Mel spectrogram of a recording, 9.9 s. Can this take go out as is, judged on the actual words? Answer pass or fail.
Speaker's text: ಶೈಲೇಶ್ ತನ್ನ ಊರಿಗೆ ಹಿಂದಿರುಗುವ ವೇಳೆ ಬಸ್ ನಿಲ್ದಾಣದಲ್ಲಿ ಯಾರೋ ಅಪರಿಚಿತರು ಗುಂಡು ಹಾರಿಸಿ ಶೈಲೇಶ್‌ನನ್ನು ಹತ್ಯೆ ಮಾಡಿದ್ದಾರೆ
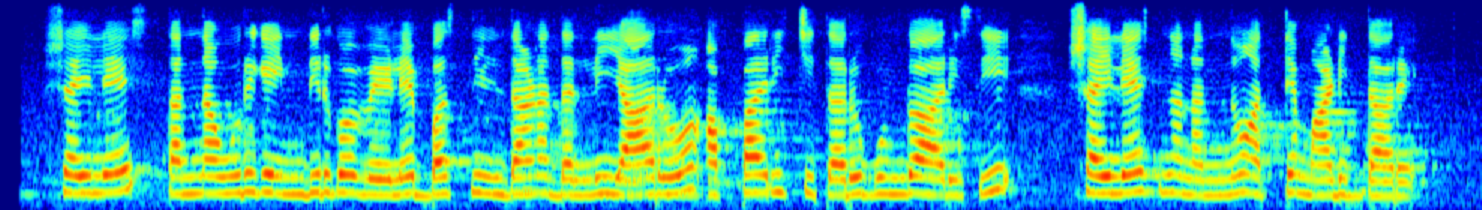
pass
